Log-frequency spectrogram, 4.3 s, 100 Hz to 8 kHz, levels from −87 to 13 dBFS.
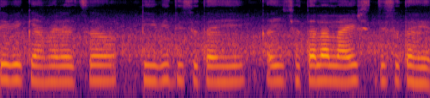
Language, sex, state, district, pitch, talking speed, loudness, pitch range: Marathi, female, Maharashtra, Dhule, 220 Hz, 155 wpm, -20 LUFS, 210-220 Hz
